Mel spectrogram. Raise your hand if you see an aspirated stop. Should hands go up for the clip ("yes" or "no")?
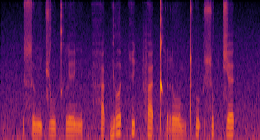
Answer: yes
